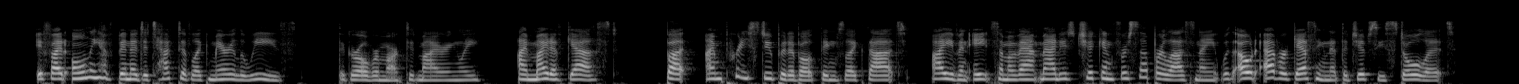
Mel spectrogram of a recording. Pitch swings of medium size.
Yes: average, 3.6 semitones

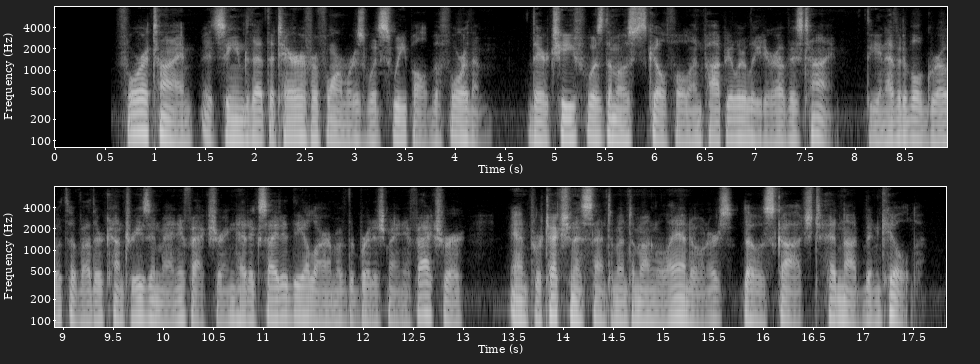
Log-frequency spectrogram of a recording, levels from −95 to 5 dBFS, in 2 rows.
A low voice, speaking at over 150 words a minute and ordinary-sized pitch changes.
No: very low, 90 Hz; average, 180 wpm; narrow, 1.9 semitones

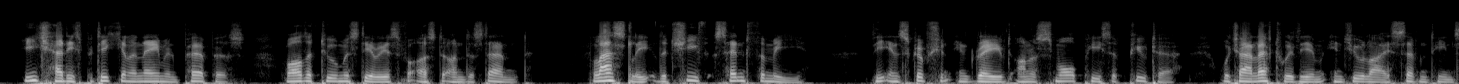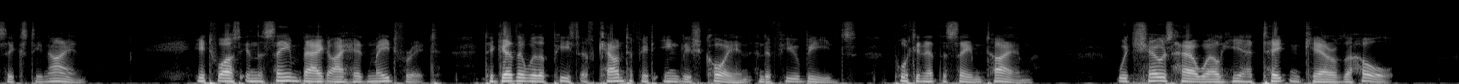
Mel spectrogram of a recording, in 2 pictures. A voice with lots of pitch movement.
No: average, 3.9 semitones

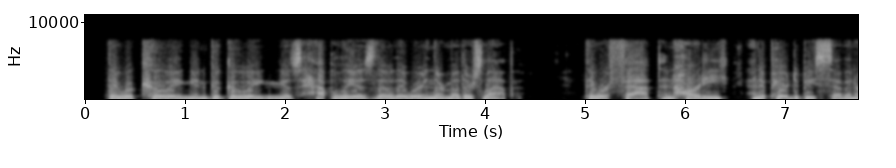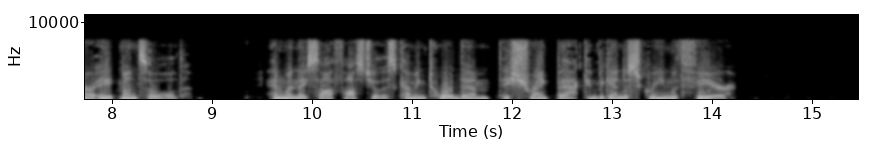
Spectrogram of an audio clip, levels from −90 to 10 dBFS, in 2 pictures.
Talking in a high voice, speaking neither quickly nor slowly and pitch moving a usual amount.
No: medium, 150 Hz; average, 185 wpm; average, 4.3 semitones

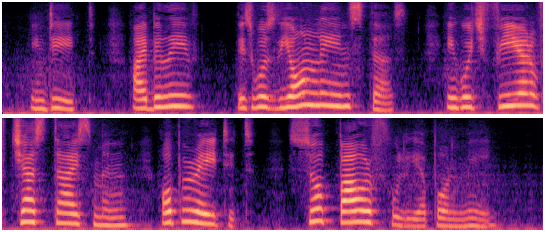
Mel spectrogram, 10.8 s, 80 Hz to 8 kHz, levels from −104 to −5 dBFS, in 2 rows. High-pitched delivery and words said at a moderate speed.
No: very high, 260 Hz; slow, 100 wpm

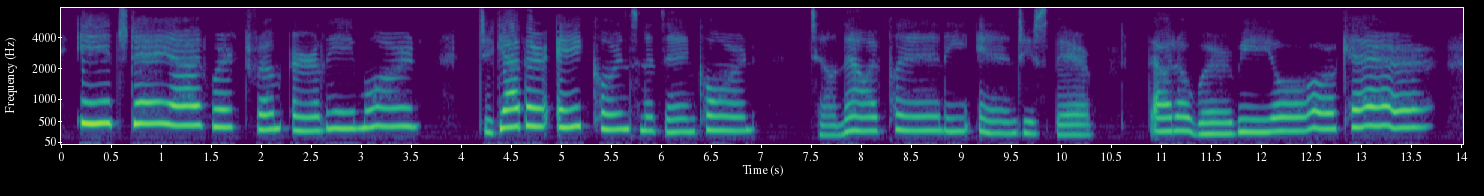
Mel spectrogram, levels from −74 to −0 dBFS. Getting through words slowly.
Yes: slow, 110 wpm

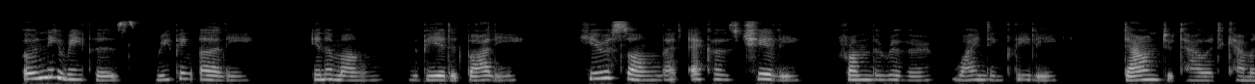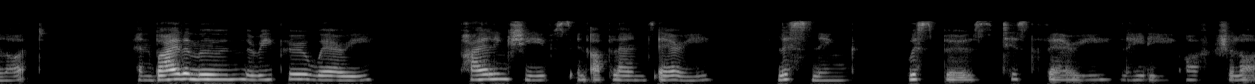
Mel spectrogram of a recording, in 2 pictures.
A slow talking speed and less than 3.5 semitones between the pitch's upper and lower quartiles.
Yes: slow, 105 wpm; narrow, 2.6 semitones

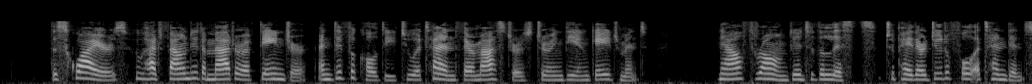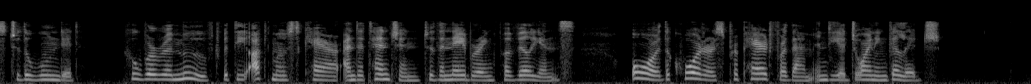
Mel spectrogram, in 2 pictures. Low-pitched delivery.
No: high, 220 Hz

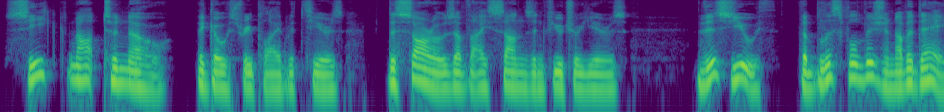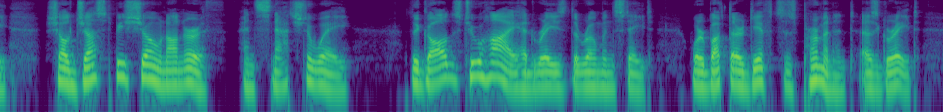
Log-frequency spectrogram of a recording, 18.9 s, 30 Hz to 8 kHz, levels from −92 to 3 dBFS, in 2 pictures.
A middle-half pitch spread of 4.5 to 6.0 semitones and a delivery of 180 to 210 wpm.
No: average, 5.1 semitones; average, 160 wpm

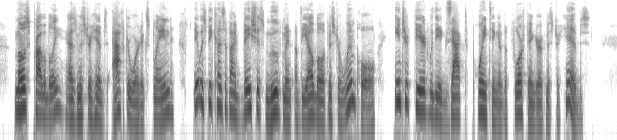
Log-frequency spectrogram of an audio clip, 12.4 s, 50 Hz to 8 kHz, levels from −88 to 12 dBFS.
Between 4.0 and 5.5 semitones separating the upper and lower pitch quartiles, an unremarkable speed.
Yes: average, 5.2 semitones; average, 155 wpm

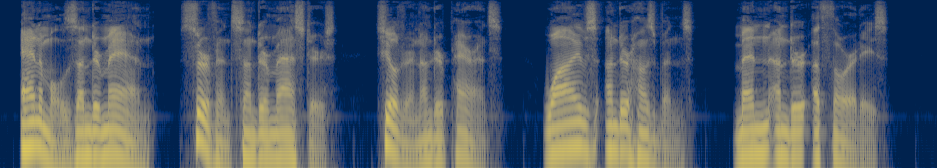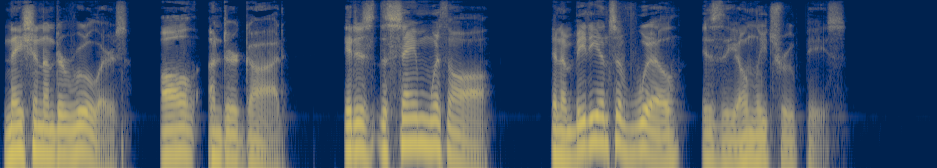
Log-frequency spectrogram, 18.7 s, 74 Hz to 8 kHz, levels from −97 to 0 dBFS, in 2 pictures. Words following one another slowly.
Yes: slow, 90 wpm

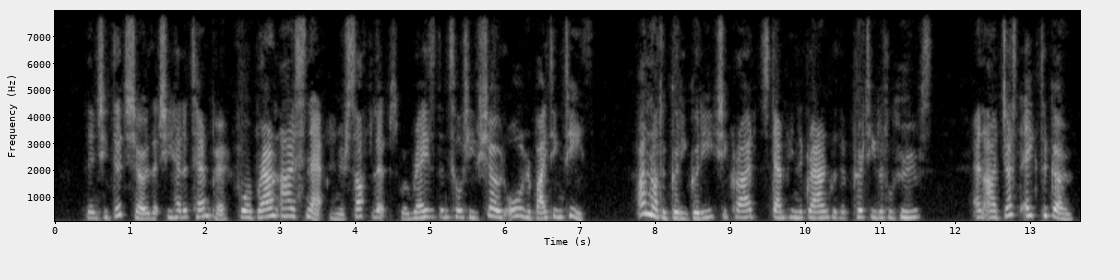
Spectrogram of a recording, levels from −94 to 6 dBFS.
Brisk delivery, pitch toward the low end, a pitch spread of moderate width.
No: fast, 210 wpm; high, 245 Hz; average, 3.1 semitones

